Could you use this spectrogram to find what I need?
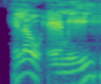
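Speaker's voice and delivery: put-on gruff monster voice. On a group show intro, greeting someone by name: Venom voice. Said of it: "That's my Venom".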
